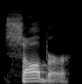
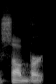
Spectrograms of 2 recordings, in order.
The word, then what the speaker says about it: Sauber: It's pronounced Sauber. Maybe you've been saying it right, but I've been saying it wrong. I've been saying Saubert.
